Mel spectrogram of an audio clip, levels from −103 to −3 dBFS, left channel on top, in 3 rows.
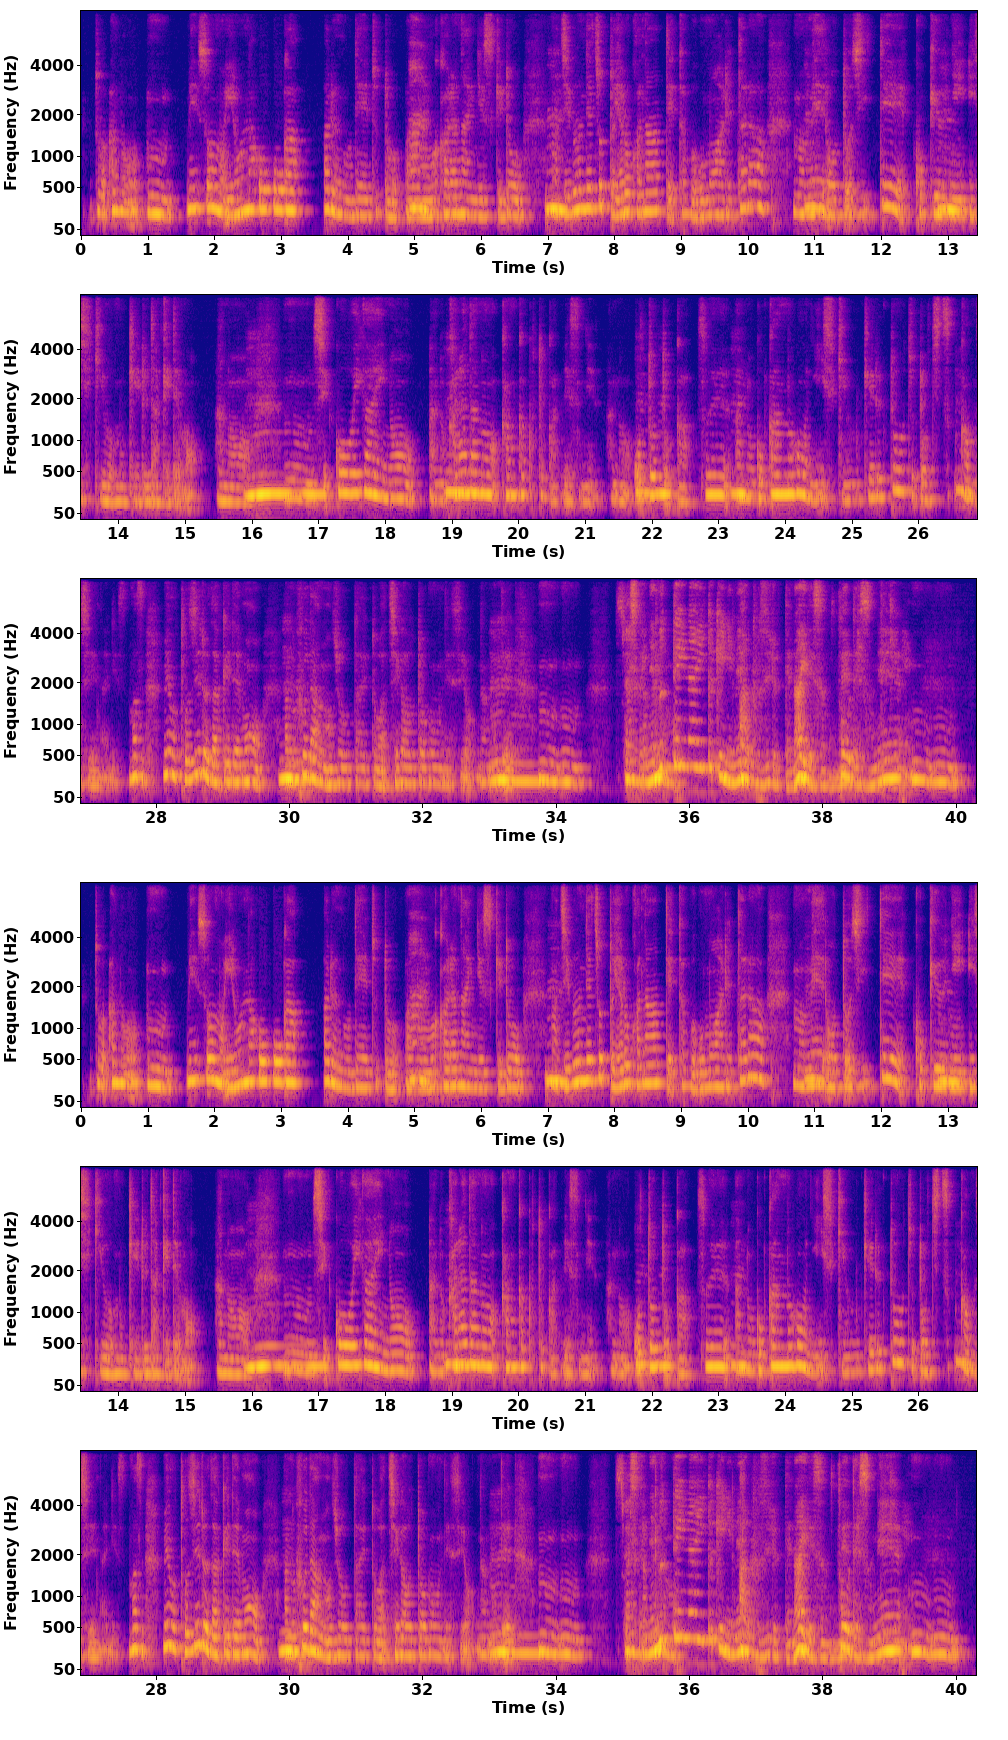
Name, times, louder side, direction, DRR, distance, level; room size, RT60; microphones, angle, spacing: voice 1, 0.2-3.2 3.6-6.6 7.0-15.1 15.5-15.9 16.5-18.4 18.7-29.6 29.9-33.3 33.7-34.4 34.9-35.8 36.7-36.9 38.2-40.1, right 1 dB, 45° right, 5 dB, 0.7 m, -25 dB
voice 2, 4.9-5.3 7.0-7.3 10.8-11.1 12.8-13.2 15.9-17.1 18.9-19.4 21.7-22.3 23.2-23.4 26.5-26.8 29.8-30.6 33.0-34.0 35.0-38.4 38.7-39.2, left 2 dB, ahead, -5 dB, 0.6 m, -21 dB
3.9 x 2.3 x 3.9 m, 0.38 s
head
